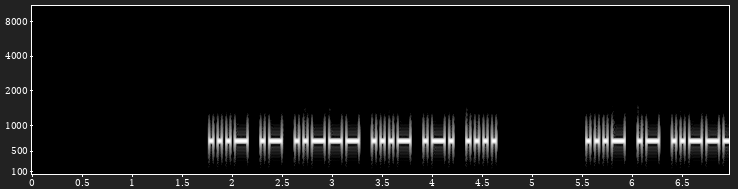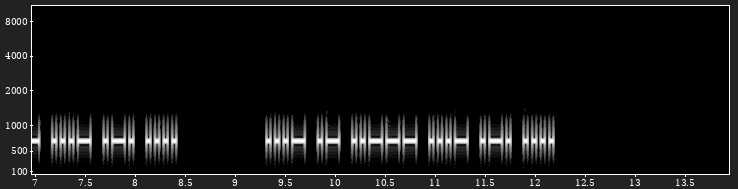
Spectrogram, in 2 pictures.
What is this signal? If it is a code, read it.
Morse code, heard as a keyed tone, about 28 wpm, 700 Hz. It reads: VA2VRH VA2VRH VA2VRH
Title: DXCC-100 Call Signs - 6 Characters - Repeated 3x - 28wpm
